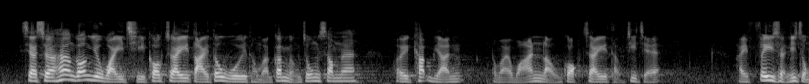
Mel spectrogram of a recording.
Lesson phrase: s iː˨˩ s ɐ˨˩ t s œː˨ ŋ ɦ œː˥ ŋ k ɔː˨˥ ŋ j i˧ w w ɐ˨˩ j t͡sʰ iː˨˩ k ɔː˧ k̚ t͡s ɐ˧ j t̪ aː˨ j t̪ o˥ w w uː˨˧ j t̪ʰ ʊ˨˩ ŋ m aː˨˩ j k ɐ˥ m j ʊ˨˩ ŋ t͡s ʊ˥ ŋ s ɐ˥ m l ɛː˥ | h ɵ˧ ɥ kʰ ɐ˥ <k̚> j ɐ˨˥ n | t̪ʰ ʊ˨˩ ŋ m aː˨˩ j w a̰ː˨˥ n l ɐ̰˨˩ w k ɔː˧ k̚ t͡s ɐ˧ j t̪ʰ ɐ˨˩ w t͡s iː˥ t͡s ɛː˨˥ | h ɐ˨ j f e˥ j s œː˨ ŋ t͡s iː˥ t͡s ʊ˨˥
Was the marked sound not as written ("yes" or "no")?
yes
